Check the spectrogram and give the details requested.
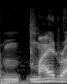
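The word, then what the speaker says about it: Meidroth: It was uh Chase Maid or Maidro I think is how you say his name was the one that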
